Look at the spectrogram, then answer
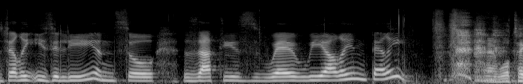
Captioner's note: laughter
